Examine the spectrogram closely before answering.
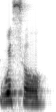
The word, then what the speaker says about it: whistle: Okay, so as you've noticed, we don't pronounce the letter H, right?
